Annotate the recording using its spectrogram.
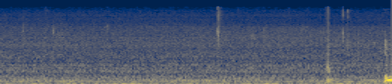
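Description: Liquid pours into a metal pot.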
